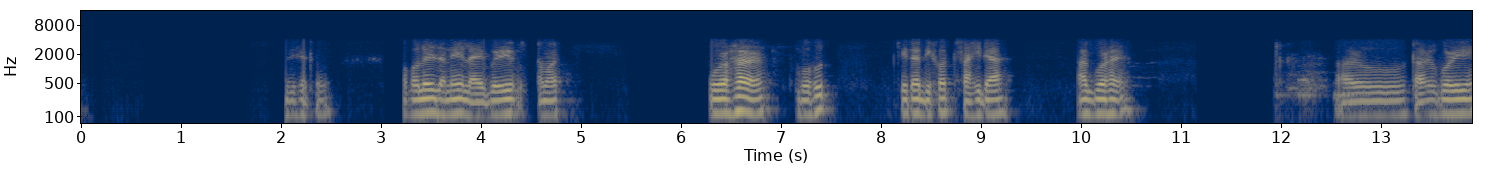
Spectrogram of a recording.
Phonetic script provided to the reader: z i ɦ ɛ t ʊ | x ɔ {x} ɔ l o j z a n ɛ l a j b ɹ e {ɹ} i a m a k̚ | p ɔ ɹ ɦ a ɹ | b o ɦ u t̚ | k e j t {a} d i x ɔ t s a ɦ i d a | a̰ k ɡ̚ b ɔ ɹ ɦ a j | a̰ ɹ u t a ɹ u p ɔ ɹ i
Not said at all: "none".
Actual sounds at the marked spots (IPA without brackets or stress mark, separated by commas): k, ɹ, a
